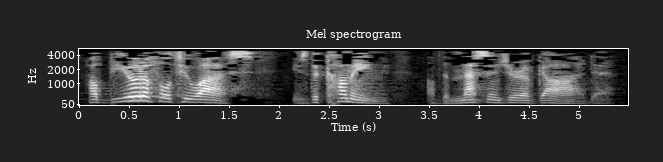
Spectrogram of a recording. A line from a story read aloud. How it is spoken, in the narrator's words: Zion learned to exclaim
